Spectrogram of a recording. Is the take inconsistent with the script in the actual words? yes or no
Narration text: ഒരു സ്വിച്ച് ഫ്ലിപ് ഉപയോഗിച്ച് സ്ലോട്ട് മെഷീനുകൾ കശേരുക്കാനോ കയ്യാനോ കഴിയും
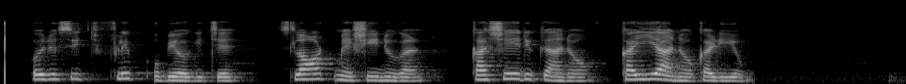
no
